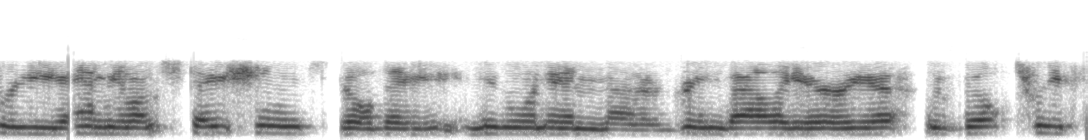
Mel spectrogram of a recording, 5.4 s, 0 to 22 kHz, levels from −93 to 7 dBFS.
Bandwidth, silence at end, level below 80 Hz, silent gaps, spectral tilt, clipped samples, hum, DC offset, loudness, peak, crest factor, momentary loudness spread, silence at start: 3.7 kHz; 0.05 s; -86 dBFS; none; -9 dB/octave; under 0.1%; none; under 0.1%; -21 LUFS; -8 dBFS; 14 dB; 6 LU; 0 s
